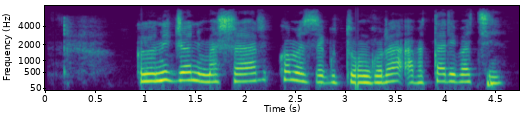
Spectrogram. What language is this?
Kinyarwanda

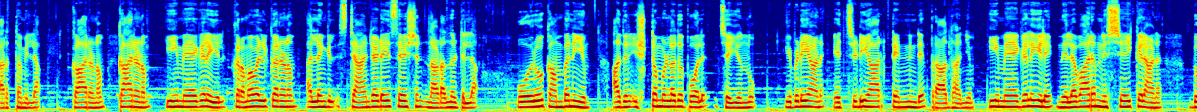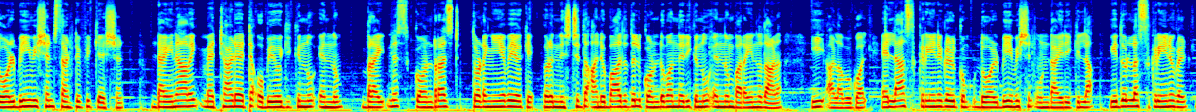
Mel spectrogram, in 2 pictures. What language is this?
Malayalam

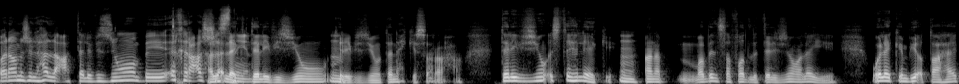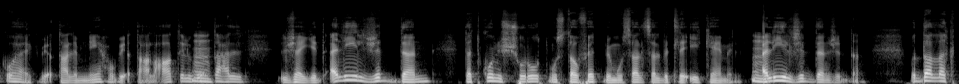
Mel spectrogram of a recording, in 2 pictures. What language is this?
Arabic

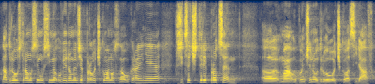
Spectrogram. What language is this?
Czech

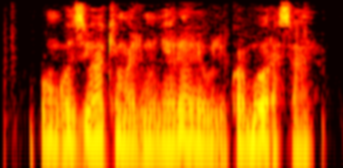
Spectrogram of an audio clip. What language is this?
Swahili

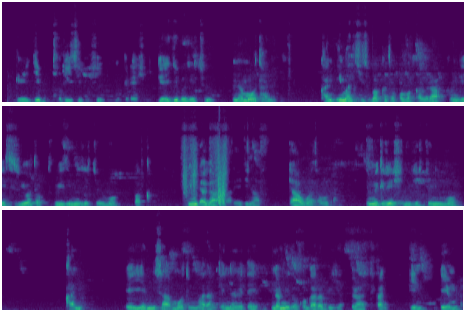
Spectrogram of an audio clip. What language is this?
Oromo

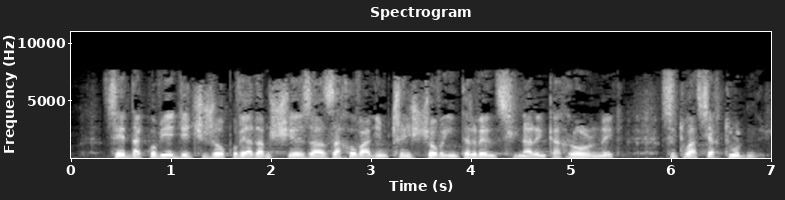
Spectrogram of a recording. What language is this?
Polish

